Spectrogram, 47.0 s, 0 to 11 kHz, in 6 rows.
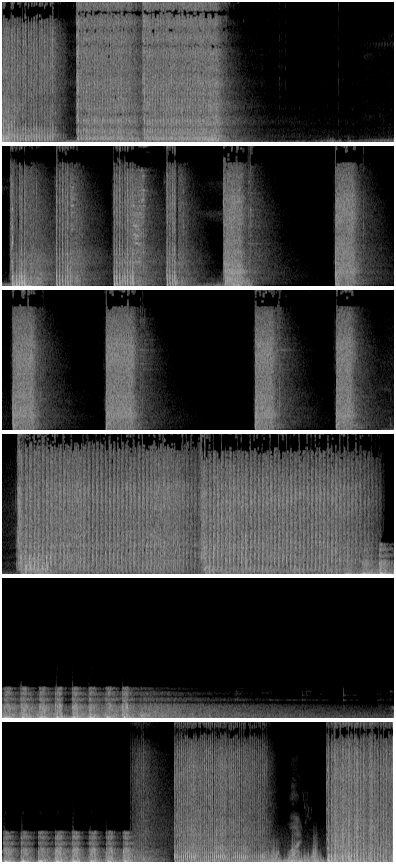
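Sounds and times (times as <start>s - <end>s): machine gun firing: 0.0s - 4.9s, 8.0s - 13.2s, 23.8s - 34.4s, 39.2s - 44.6s, 45.7s - 47.0s.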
